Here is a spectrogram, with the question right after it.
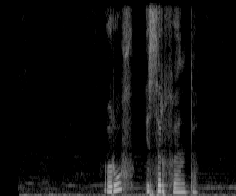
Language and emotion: Russian, neutral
